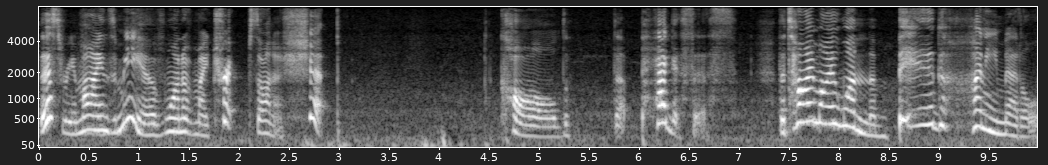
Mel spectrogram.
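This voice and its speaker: Putting on a character voice, a female-sounding speaker with a high pitch goes at a fairly slow pace, leaving long, frequent pauses. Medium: read story. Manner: boastful, storytelling.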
